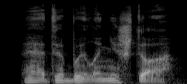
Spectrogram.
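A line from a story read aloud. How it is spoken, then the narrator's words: Grumbling. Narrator (Russian): проворчал ничто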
